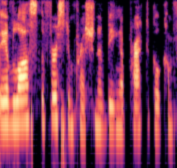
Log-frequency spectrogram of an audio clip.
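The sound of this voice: An unforced reading voice with fairly even intonation.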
